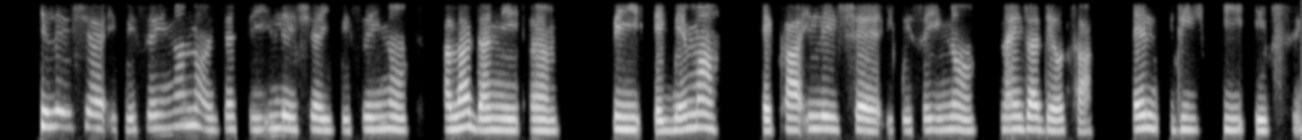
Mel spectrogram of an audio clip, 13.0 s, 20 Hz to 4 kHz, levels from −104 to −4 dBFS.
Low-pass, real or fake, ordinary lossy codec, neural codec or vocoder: 3.6 kHz; fake; none; codec, 44.1 kHz, 7.8 kbps, DAC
